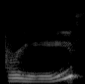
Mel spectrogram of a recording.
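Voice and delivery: low, long-held word with a rising glide; calming instruction. Retold or imitated. Therapist jokingly settling her panicked clients, mock soothing. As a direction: draw it out softly, as if slowing someone's panic.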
